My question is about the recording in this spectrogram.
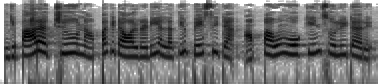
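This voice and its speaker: A woman playing a nagging, very high-voiced mother. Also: fast, bright, forceful tone. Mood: persuading. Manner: scolding, lecturing. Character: nagging middle-aged mother, strict and fretful. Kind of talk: family drama acting.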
